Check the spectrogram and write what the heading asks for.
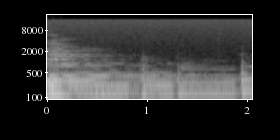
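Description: Instrumental passage of a Christian song: plucked guitar notes over a bass line, with a new note or chord every third to half second and no singing.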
